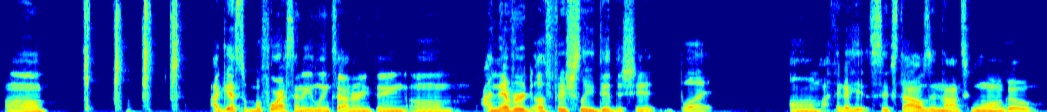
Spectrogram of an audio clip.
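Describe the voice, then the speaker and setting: Man, soft voice, medium pitch, dry close sound, casual streamer chat, slangy, profane, rambling. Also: moderate pace, dry recording. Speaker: livestream host, horror story narrator. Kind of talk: casual livestream chat with viewers.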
